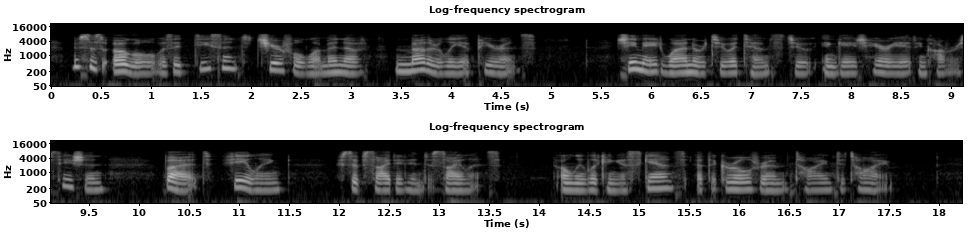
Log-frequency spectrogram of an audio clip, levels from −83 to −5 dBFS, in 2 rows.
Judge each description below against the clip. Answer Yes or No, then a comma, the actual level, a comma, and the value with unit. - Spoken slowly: Yes, slow, 120 wpm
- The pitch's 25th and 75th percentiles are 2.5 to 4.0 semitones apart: Yes, average, 3.0 semitones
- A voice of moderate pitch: Yes, medium, 180 Hz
